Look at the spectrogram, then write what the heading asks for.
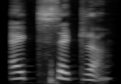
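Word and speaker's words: et cetera: It's etc. or etc. with a T sound and not X.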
